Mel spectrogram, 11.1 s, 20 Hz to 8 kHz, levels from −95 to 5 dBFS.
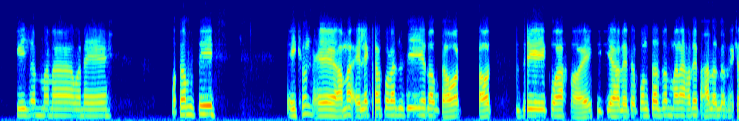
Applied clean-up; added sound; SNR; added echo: neural diffusion model UNIVERSE++.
